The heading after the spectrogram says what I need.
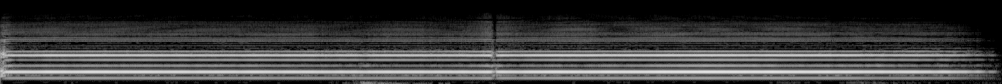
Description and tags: The erhu is an chinese string instrument with two strings,which is played
a lot in China. The samples are recordings from a free VST-instrument.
